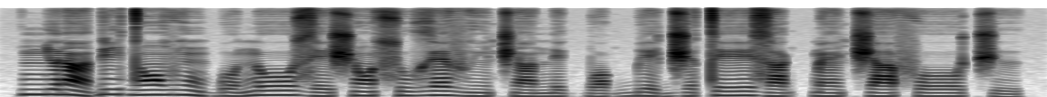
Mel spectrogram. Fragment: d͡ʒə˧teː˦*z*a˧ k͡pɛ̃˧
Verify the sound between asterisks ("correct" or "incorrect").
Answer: correct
